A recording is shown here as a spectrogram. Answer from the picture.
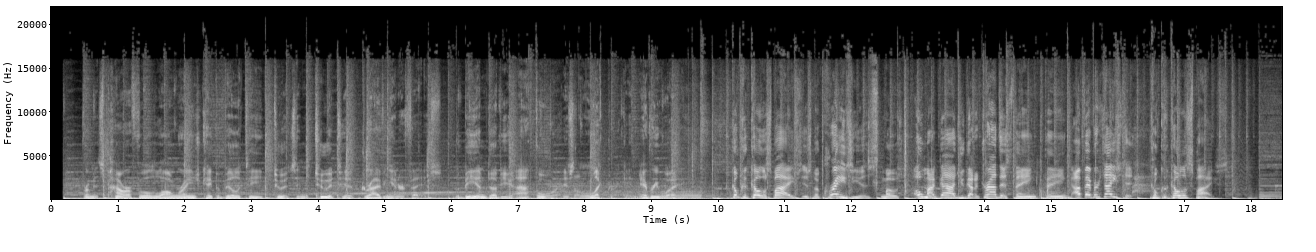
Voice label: Commercial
